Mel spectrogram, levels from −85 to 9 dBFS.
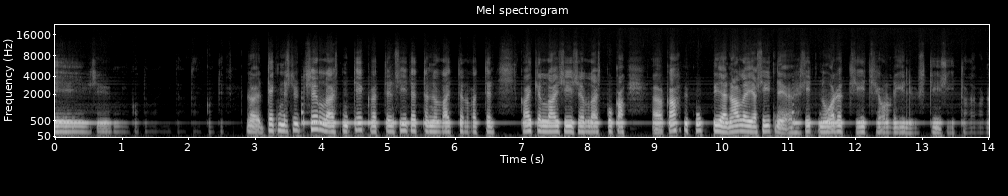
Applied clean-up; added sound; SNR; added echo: neural mask model RNNoise.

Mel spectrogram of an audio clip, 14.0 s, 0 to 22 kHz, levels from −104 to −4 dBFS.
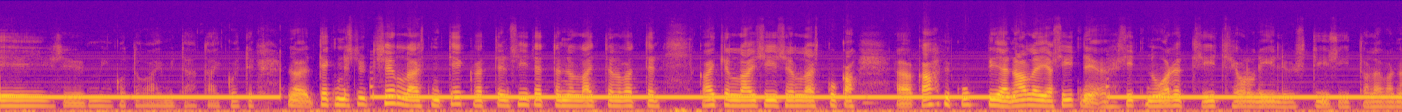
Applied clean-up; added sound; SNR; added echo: none; Telephone; -1 dB; none.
